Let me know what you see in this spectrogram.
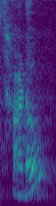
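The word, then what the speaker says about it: Thadou: Thado, you can even pronunciate it as Thado or Thadu.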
